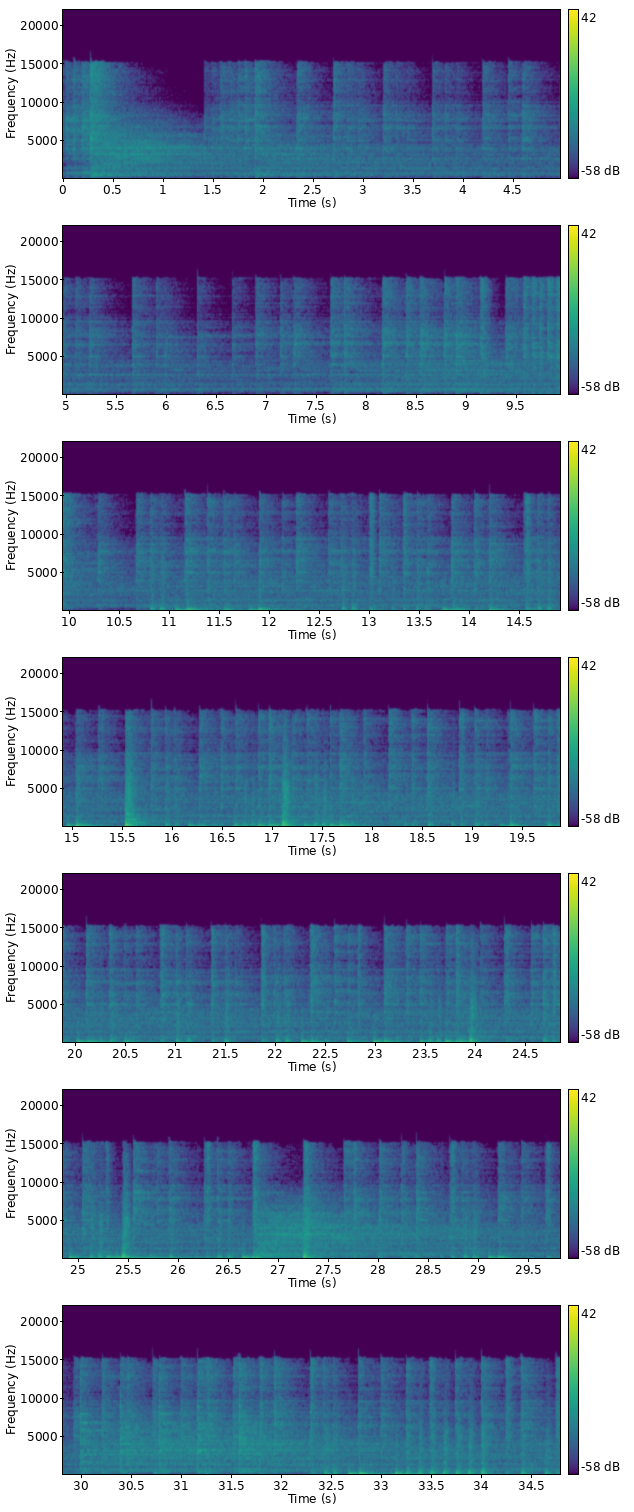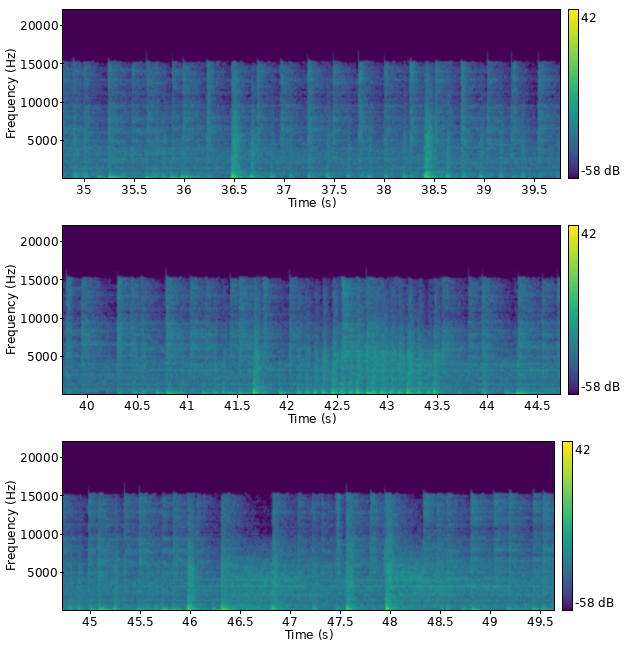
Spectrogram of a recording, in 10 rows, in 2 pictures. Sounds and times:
Hi-hat: 0.0 - 49.6
Drum kit: 1.4 - 49.6
Snare drum: 9.6 - 49.6.

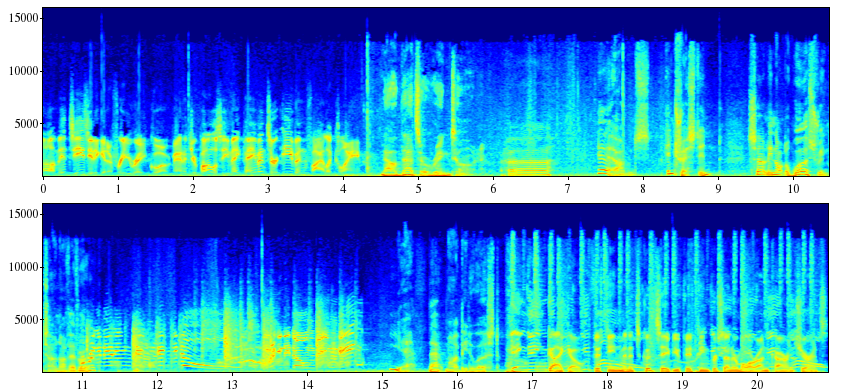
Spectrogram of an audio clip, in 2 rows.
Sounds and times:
Speech: 7.4 - 12.4, 17.2 - 20.9
Music: 11.6 - 14.8, 16.7 - 20.9.

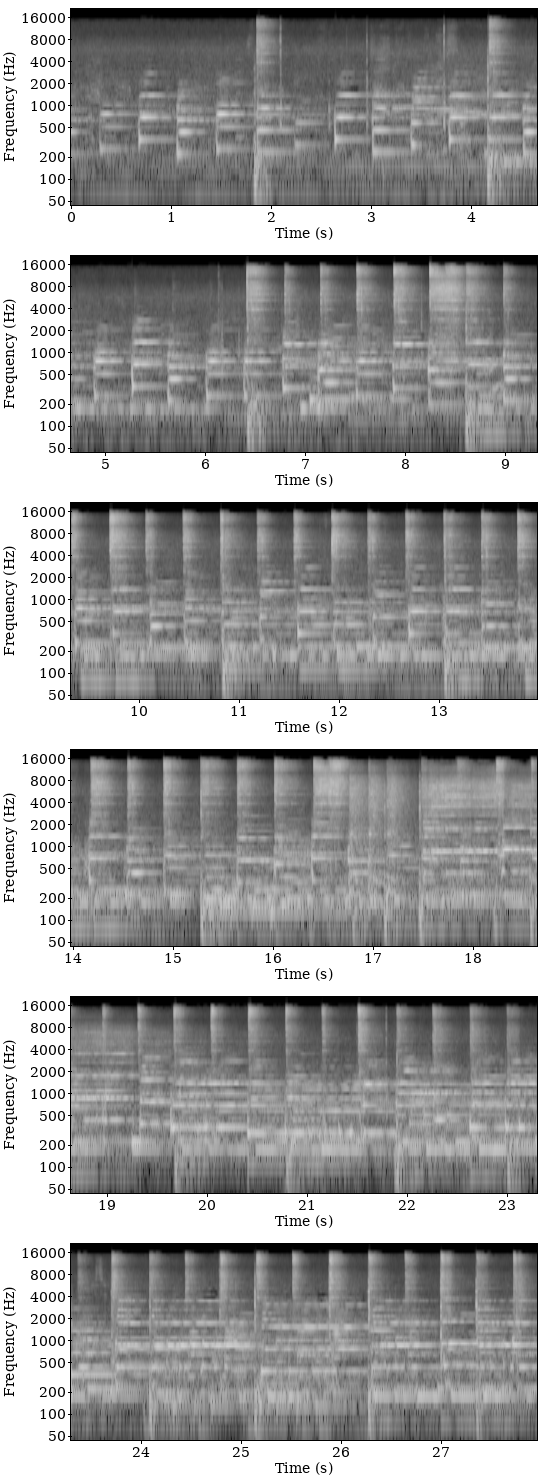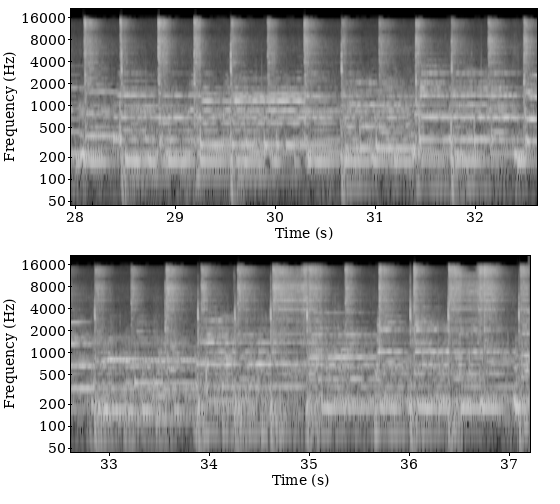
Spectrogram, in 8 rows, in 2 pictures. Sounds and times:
Bass drum: 6.4 - 37.2.

